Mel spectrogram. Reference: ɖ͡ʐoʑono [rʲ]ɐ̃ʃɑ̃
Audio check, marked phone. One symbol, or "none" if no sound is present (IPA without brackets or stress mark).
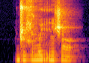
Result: rʲ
